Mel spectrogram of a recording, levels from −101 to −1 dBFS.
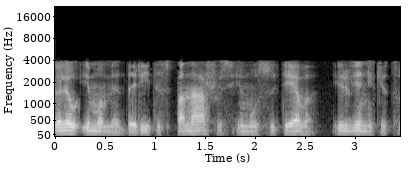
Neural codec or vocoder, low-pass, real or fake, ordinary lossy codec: none; 7.2 kHz; real; AAC, 16 kbps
